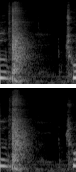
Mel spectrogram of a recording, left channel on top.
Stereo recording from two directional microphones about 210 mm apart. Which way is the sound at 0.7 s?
40° left (ahead or behind).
